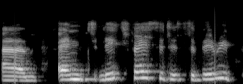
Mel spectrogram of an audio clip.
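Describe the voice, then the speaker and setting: A woman taking part in a seminar, casually discussing and asking questions in a halting way, often repeating words. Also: on the high side, expressive, darkish tone, lo-fi sound. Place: online video-call seminar.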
